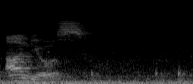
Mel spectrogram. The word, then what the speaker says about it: años: Años means years, and you got to make sure you say ña, because if you say just without the ña sound, if you say just with an n sound, this is a rude and very strange, not entirely homeschool appropriate question.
